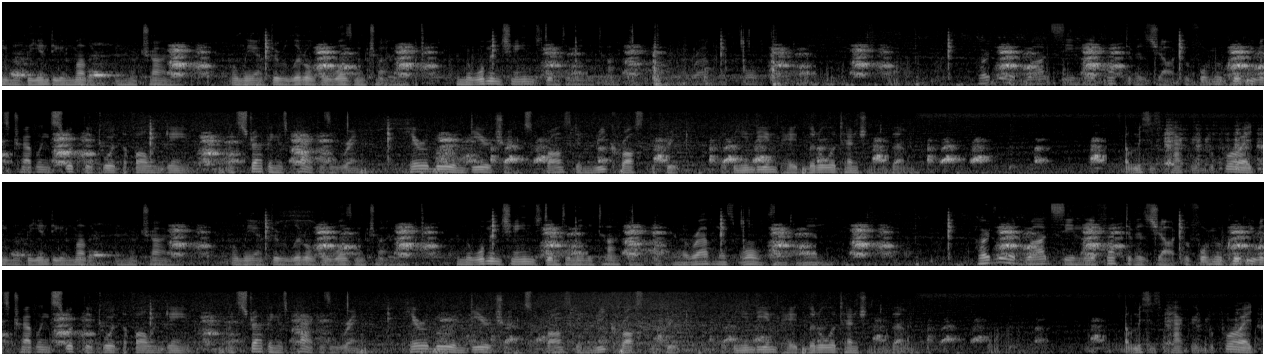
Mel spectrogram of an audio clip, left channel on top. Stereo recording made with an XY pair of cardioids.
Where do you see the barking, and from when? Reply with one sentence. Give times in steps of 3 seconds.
In this clip you hear the barking on the left from 0 s, in the centre from 3 s, on the right from 6 s, in the centre from 9 s and on the left from 12 s.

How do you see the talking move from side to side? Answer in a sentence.
In this clip you hear the talking go right and come back.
